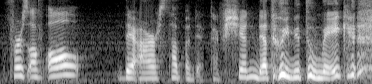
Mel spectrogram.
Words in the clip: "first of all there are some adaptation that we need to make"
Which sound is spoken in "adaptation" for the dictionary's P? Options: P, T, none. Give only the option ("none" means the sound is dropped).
none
